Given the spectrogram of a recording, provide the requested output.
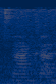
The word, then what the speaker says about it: vaca: Baka.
